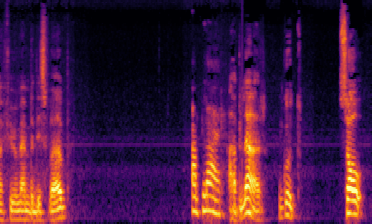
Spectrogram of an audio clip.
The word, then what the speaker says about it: hablar: To speak, began with a silent H. I don't know if you remember this verb. Hablar.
